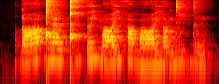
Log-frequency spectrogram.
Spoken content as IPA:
ɗ ɑː ɡ͡ǃ æː w ǃʼ i ʔ ə j m ɑː j h ɑ m ɑː j ɑ ŋ d iː ʔ d ə ŋ

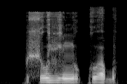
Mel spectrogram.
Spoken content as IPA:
ʃ u vʲ u ɲ o kʷ ʌ b

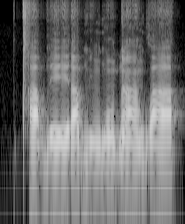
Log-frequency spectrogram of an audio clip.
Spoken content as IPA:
tʰ a˨ b eː˨ ɾ a˦ b ĩ˨ ɡʷ ũ˦ ɗ ã˦˨ ɡʷ a˦˨

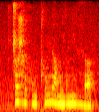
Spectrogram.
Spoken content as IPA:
ʈ͡ʂ ɨ ʐ ɛ̤ ɐ̯ xʷ i ŋ tʰ u ŋ e ɐ̯ m i j u m j e̤ ɐ̯

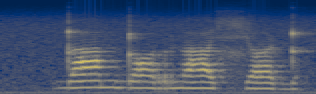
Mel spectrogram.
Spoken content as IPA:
ɖ a m ɖ ɒ r ɳ a ɕ ɐ ɖ

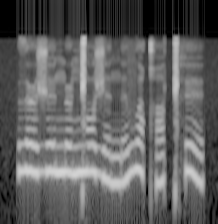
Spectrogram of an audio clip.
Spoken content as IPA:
ð ə˞˦ ʒ ø˦ ŋ ə˞˦ ŋ͡ǁ ɔ˦ ʒ ɘ˨˩ ŋ ɘ˩˧ v o˥˩ qʰ ɔ˩˧ ǁʰ ø˥˩

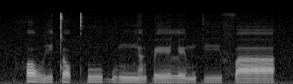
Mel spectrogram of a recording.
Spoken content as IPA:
h ɔ˦˨ β i˦ t ɔ˨ kʰ uː˦ ɓ u˦ ŋ ɲ ã˨ k͡p eː˦ l e˨˦ m k iː˦ f aː˦

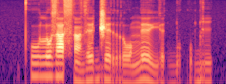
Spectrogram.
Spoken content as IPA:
pʰ uː˦ l ʊ˦ z a˦ s ã˨ z e˦ d͡ʒ e˦˨ r oː˨ ŋ eː˦˨ j e˨ ɡ͡b ʊ˨ kʷ ɪ˦ ɡ͡b i˦

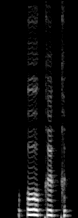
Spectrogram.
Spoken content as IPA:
ʔ o k ʏ k

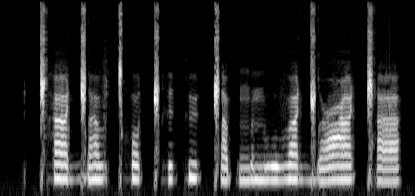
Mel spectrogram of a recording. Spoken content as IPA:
ǁʰ a˧ ɡ͡ǁ a˦˨ v ǀʰ ɔ˧ ǁʰ ɪ˧ k y˦˨ ǁ a˨ p ŋ ʊ˧ n v ʊ˧ v a˦ ɡ͡ǁ ʊ˧ ʕ a˦ ǁ a˧

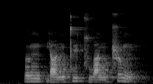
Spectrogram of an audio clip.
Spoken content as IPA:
ɤ˥ ŋ p j ɑ˧˥ ŋ t̪ y˥˩ t͡s w ɑ˧˥ ŋ ʈ͡ʂ ʊ˥˩ ŋ

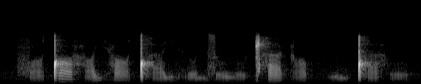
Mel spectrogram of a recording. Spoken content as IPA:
f ɑ˩˧ ǃ ɑ˥˧ ɦ ɑ˩˥ j ɦ ɑ˥˩ ǃʰ a˩˥ j r o˩˧˩ n z o˩˧ w o˩˧ ǁʰ a˥˧ ɡ ɑ˩˥ pː u˩˧˩ n ǃʰ a˥˧ ɦ o˩˧˩

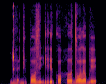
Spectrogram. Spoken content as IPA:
ɖʱ ɛ̰ bʲ o̰ p ɔ z ḭ rʲ ɤ k ɔ h ɤ d ɔ l ʌ b e

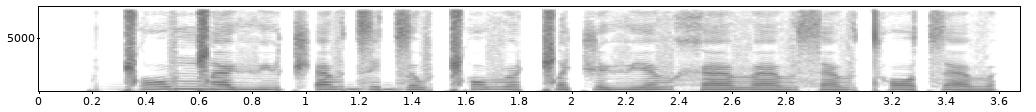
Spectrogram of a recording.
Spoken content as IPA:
ɡ͡ǁ ɔ v ŋ͡ǁ æ vʲ ɵ t͡ʃʼ æ v d͡z i d͡z ə v ǁʰ ɔ v œ ǁ ə t͡ʃ œ vʲ æ v x æ v æ v s æ v tʰ ɔ t͡s æ v

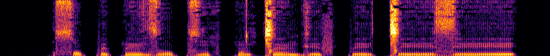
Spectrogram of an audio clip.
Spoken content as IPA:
sˤ o p e p ẽ z oː p z ũ f p õ ǀ ɛ̃ ɡ eː f p eː ǀ eː z eː

